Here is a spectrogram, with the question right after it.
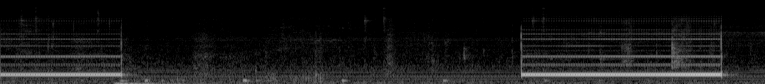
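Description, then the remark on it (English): A phone's ringback tone sounds twice as a call is placed, each a steady, buzzy tone lasting about two seconds, separated by a few seconds of quiet. It is fairly loud, with no one talking. “So, let's call her.”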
